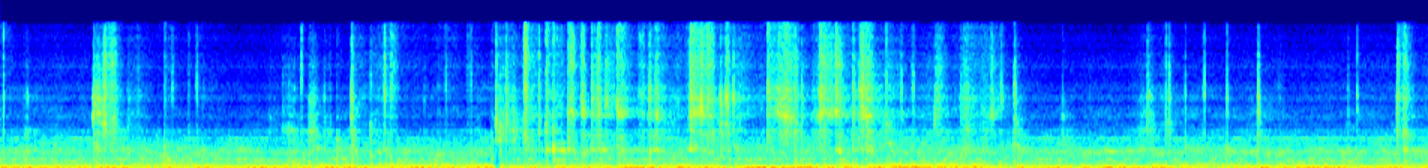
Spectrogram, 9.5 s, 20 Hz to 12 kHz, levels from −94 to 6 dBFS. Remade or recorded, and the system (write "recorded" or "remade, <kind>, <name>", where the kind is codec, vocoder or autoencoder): remade, codec, SNAC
